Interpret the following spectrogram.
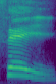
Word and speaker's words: say: রং pronunciation করি, আমরা বলি সে, সে, সে, সে। আই সে, আই সে, রং। বলো কি হবে? সেই।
